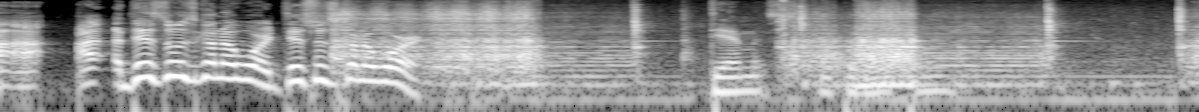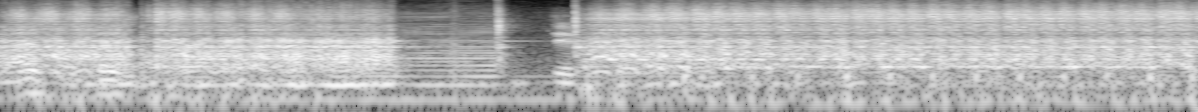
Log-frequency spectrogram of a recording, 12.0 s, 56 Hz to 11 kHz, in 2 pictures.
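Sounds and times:
speech: 0.0s - 2.8s, 3.6s - 4.8s, 8.8s - 9.4s
manual-transmission car engine cranking and failing to start: 1.6s - 2.8s, 3.9s - 5.3s, 5.9s - 11.9s.

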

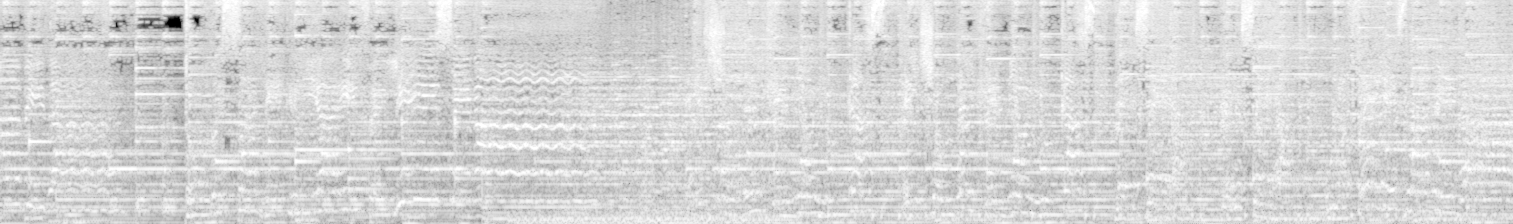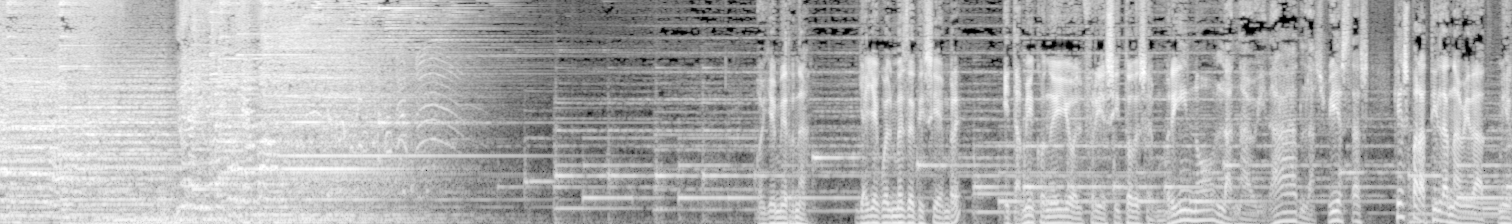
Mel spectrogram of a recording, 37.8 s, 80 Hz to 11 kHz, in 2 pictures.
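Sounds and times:
bright bells chiming: 0.0s - 6.4s, 8.6s - 26.1s
loud full musical backing: 0.0s - 37.8s
speech: 29.7s - 37.8s.

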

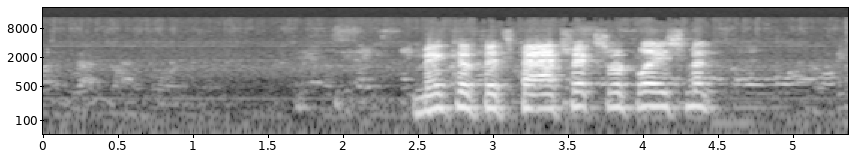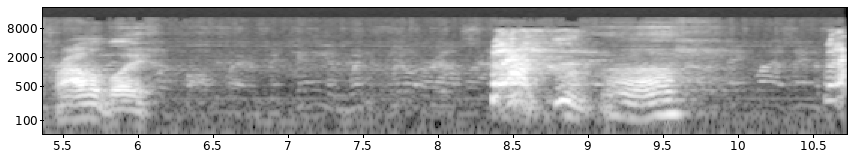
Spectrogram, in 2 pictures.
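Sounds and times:
speech: 2.5s - 4.6s, 5.5s - 6.2s, 8.8s - 9.8s
person sneezing: 8.4s - 9.1s.

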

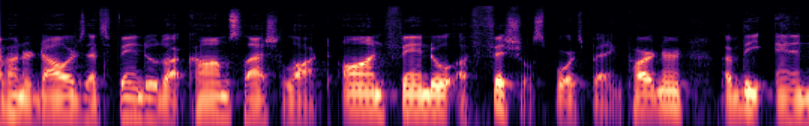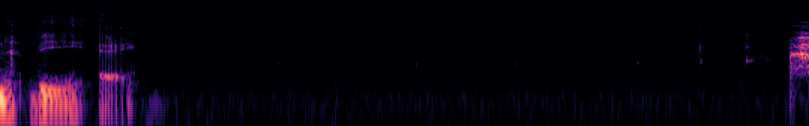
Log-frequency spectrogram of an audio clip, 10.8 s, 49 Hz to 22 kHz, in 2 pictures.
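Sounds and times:
speech: 0.0s - 6.4s
soft wet clicks and faint clinks: 6.4s - 10.7s
person sipping a drink: 6.8s - 10.7s.

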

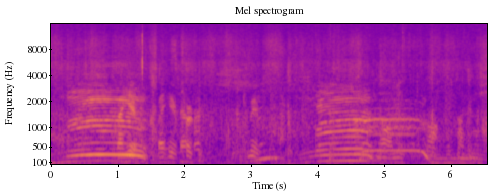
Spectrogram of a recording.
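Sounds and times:
small group of heifers and steers mooing: 0.2s - 1.5s, 3.0s - 6.3s.

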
